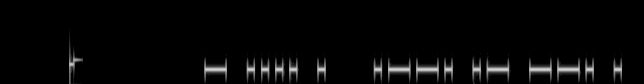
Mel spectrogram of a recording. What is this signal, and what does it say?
Morse code, heard as a keyed tone, about 17 wpm, 700 Hz. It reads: THE PAGE
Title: Sentences from Top 1000 Words - Review Part 1 - 17wpm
